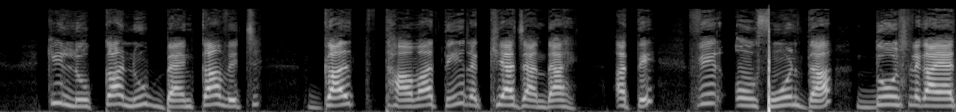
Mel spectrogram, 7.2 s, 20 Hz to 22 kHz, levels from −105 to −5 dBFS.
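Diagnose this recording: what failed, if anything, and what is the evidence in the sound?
Codec-level damaged data in a compressed stream: right after "ਜਾਂਦਾ ਹੈ ਅਤੇ ਫਿਰ", a brief blip at 5.78 s where corrupt bytes made the decoder lose sync and hunt for the next frame.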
